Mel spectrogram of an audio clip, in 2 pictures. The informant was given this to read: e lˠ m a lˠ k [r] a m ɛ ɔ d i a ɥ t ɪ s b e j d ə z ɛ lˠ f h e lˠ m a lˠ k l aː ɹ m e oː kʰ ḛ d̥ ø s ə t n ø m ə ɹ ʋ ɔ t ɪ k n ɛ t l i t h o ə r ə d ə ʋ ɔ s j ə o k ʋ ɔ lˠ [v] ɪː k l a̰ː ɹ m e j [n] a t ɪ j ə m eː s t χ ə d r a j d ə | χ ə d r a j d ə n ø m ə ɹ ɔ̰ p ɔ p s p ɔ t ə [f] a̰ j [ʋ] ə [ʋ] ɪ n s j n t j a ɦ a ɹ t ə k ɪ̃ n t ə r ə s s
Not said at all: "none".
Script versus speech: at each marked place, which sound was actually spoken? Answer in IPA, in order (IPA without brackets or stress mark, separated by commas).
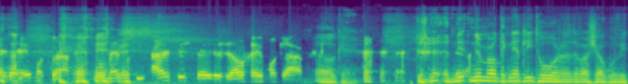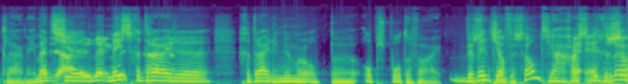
l, ʋ, m, f, ʋ, ʋ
